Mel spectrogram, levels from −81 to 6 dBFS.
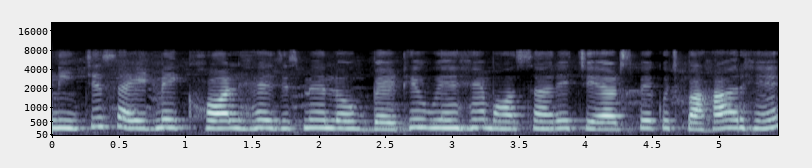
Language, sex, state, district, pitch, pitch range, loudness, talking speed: Hindi, female, Chhattisgarh, Raigarh, 270 Hz, 255-280 Hz, -16 LUFS, 200 wpm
